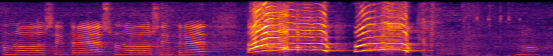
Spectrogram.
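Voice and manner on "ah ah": very high, loud shriek; loud scream. Real, not acted. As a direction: scream as you leap. Screaming jump. (grito agudísimo)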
